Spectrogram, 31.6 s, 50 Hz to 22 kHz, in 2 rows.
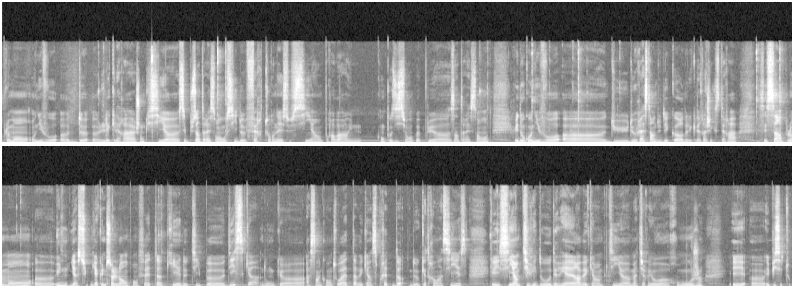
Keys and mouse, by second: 1.9 click, 2.0-13.9 middle drag, 3.1 r, 13.9-17.0 drag, 17.0-18.9 middle drag, 18.9 click, 19.1-25.5 middle drag, 25.5 click, 25.7-31.6 middle drag.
